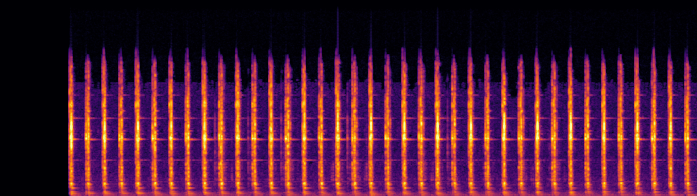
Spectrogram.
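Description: A timer ticks quickly and steadily.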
